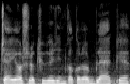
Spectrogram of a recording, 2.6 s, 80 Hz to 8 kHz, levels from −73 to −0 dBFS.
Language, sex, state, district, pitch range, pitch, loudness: Hindi, female, Rajasthan, Jaipur, 185-205 Hz, 200 Hz, -14 LUFS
